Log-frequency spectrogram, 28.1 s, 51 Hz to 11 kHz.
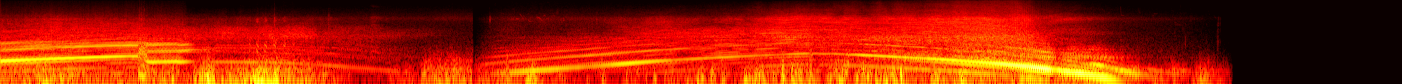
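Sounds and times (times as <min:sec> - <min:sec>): car accelerating past: 0:00.0 - 0:08.4, 0:09.6 - 0:23.4.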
